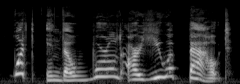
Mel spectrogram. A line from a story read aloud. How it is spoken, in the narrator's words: he testily exclaimed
